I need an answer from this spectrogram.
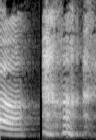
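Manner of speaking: short, low relieved chuckle; laugh. Acted. Wife learning of husband's plan, short low laugh. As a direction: let out a little surprised laugh.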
